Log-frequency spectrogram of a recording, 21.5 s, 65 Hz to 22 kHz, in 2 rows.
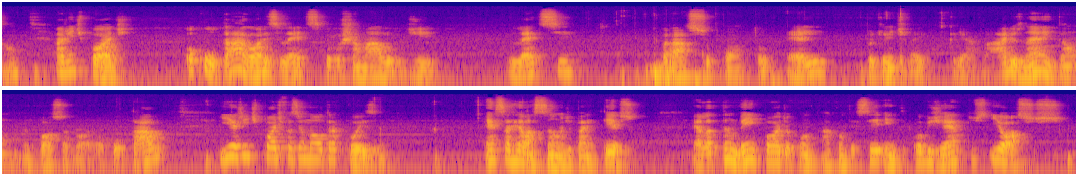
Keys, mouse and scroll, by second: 0.0 ctrl+middle click, 0.8 ctrl+click, 3.1-3.6 drag, 3.9 click, 4.2 click, 4.7 click, 5.1 click, 6.3-8.1 typing, 8.8 shift+Return, 11.1 click, 12.3-13.0 shift+middle drag, 13.4 click, 14.7-15.4 ctrl+middle drag, 16.1-16.7 ctrl+middle drag, 19.0 click, 20.4 click.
